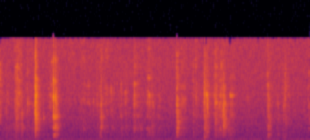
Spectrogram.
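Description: A handful of faint, scattered clicks and taps of thin laser-cut wooden puzzle pieces being handled and slotted together by hand.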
